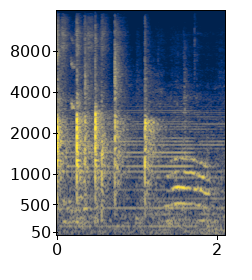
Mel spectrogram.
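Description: Audience applause thinning to a few scattered hand claps that die out about a second in.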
